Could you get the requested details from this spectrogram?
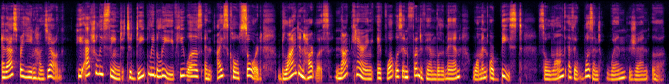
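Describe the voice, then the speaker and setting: Recorded close on a dry mic with no room sound, this woman narrates a translated fantasy novel as an audiobook reader. Her mid-range voice is mellow and warm, her pace a little slow, and she brings the characters to life with their own voices and varied, lively intonation.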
